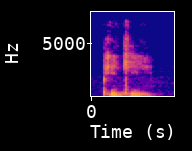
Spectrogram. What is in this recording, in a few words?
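"peaky" English, British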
